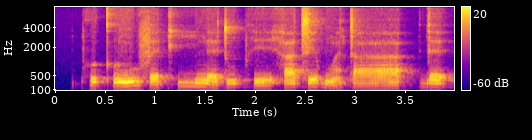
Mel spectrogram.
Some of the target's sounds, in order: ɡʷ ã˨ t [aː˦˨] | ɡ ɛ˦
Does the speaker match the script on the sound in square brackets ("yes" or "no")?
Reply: no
